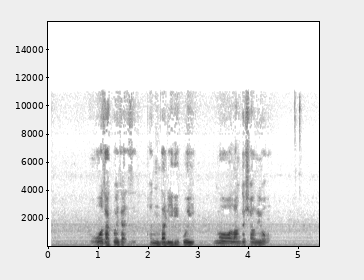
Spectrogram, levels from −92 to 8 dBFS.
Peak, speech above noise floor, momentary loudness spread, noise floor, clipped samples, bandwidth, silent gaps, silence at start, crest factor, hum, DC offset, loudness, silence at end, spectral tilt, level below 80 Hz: -2 dBFS; 32 dB; 14 LU; -52 dBFS; under 0.1%; 11.5 kHz; none; 0.85 s; 20 dB; none; under 0.1%; -20 LUFS; 1 s; -6.5 dB/octave; -42 dBFS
